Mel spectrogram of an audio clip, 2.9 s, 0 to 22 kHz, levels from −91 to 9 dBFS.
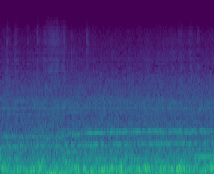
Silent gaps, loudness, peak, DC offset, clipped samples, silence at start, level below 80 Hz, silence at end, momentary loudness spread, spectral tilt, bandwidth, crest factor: none; -36 LUFS; -20 dBFS; under 0.1%; under 0.1%; 0 s; -38 dBFS; 0 s; 3 LU; -7.5 dB/octave; 13 kHz; 12 dB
